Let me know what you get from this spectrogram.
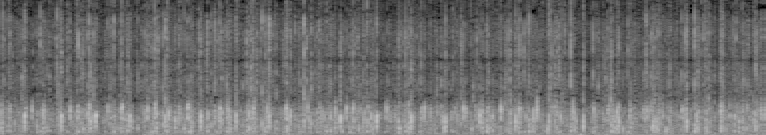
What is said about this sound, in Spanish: y por eso yo les quería pedir a ustedes nuevamente y renovado un fuerte aplauso para nuestra lista.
